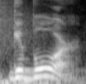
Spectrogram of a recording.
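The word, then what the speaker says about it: גִּבּוֹר: So in Hebrew, mighty one is pronounced gabbor.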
